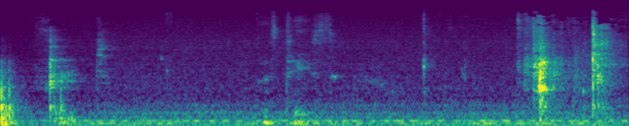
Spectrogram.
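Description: A few light clinks and knocks of glassware and utensils being handled while a drink is mixed, the sharpest near the end, over a low steady hum.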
